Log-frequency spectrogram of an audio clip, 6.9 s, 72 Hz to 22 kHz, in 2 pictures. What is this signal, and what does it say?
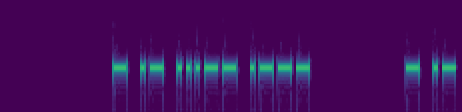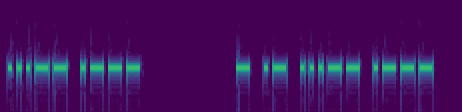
Morse code, heard as a keyed tone, about 34 wpm, 700 Hz. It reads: TA3J TA3J TA3J
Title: DXCC-100 Call Signs - 4 Characters - Repeated 3x - 35wpm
